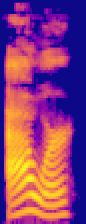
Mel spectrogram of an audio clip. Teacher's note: in the word hour the H is silent so we say an hour we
